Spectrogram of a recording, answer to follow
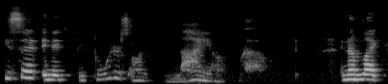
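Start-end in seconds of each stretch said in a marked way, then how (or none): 0.4-3.0 hushed, whispery mock narration; soft narrator impression with a breathy finish; imitating audiobook narrator. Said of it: "that's how he said it".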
